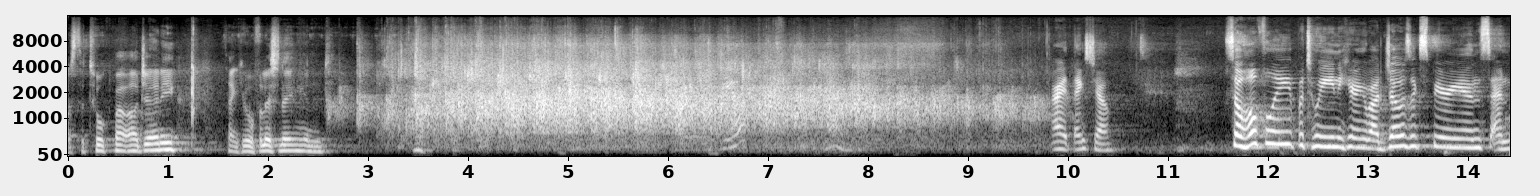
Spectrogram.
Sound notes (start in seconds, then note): 2.6 audience applauding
